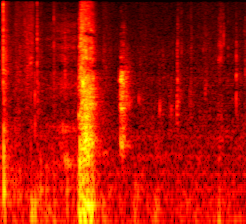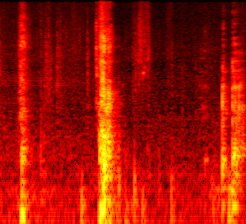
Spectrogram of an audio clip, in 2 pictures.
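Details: A dog gives harsh, honking cough bursts separated by quiet pauses, showing the classical symptoms of kennel cough.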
